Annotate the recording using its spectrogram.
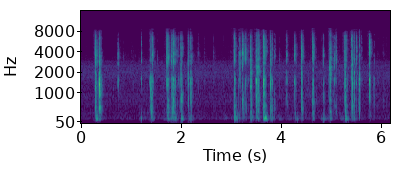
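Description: Typing on a computer keyboard: irregular keystrokes, a few scattered ones at first, then a quicker run of them from about three seconds in.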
